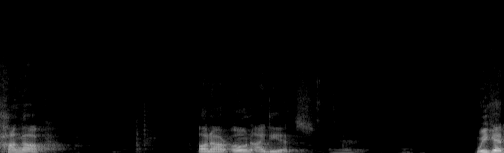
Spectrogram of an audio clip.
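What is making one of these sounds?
A man speaks calmly through a microphone in a large room, with pauses between phrases.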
